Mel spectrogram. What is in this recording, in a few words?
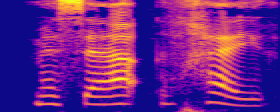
greetings good evening, arabic levantine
